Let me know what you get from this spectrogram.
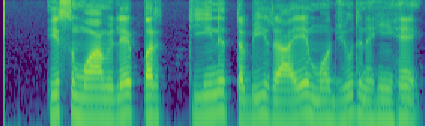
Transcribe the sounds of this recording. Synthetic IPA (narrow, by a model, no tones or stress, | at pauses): ɪsmʊaːmɪlepɐɾ | t̪iːnt̪ɐbiɾaːemɔːd͡ʒuːd̪nɐɦĩɦɛ̃ː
